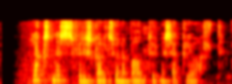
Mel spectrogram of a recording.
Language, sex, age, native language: Icelandic, male, 15, Icelandic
